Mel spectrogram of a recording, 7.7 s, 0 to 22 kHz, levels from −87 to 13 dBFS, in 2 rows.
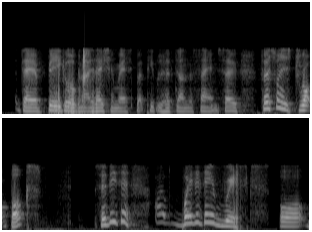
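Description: Pops and rough, gritty bursts with brief jumps in level break up the speech from 0.62 to 1.21 s, 4.26 to 4.50 s and 6.75 to 7.04 s. These are bit errors on an ADPCM link, at around half a percent. Each flipped bit corrupts the decoder's step size and prediction, so the damage rings on for a few milliseconds. The band-limited G.726 ADPCM underneath fits a 32 kbit/s cordless-phone link.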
